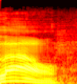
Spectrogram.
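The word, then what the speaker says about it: Laos: he found himself in Lao you don't pronounce the S do you in La Lao is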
